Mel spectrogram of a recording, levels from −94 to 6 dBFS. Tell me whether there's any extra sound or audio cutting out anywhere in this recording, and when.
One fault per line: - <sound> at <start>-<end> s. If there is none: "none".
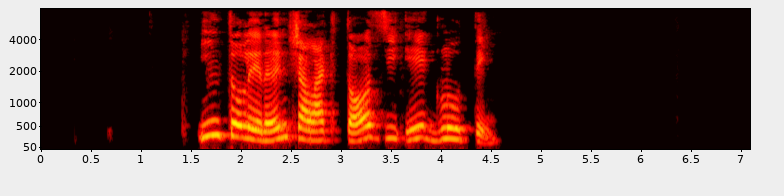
none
